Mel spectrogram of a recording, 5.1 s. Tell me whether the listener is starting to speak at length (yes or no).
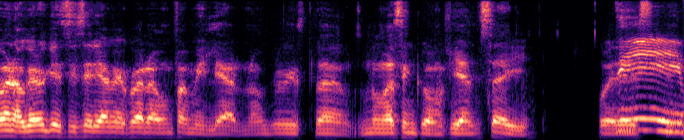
yes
